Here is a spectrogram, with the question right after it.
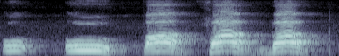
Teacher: ओष्ठ माने होठ, यानी हम इसमें दोनों होठों की सहायता लेते हैं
